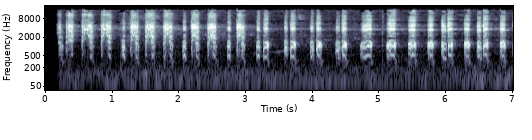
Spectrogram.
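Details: Chukar partridge, likely caged, at the Sunday partridge market in Dushanbe, Tajikistan, 12 November 2023, where hunting, fighting, young and local birds are sold; loud harsh chuck notes in a rapid, slightly uneven series of about three to four per second.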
